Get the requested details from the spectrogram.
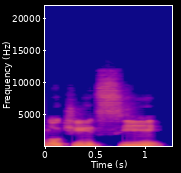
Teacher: Notícia é uma paroxítona. Paroxítona, ou seja, a sílaba tônica recai sobre a penúltima sílaba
